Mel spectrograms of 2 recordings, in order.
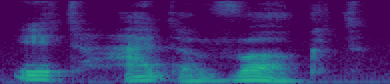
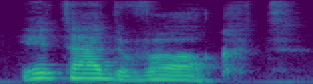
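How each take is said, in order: First: Slow, low and hushed; quiet realization. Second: HAD lifted, slow and deliberate; emphatic repeat. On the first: Fugitive realizing the gamble paid off, quiet and slow. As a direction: let it sink in slowly, softly. Relieved realization, first of two takes. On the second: Fugitive marvelling at the escape, slow emphatic "had". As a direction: slowly affirm it, leaning on "had". Same realization repeated with more force. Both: Acted.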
